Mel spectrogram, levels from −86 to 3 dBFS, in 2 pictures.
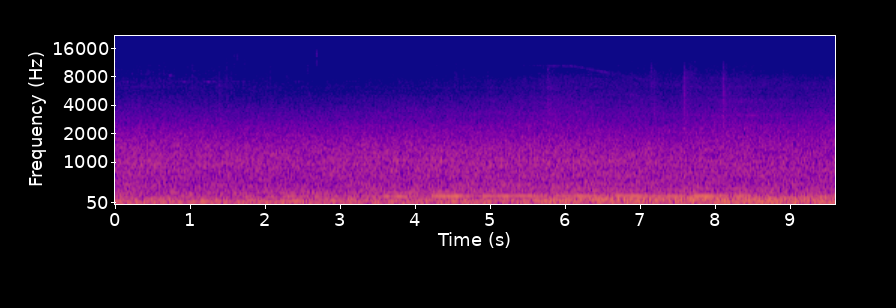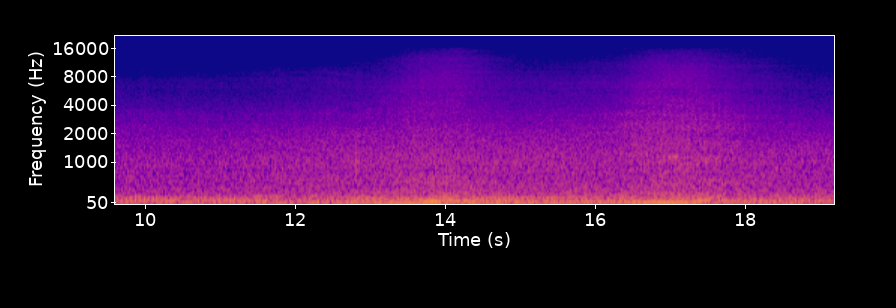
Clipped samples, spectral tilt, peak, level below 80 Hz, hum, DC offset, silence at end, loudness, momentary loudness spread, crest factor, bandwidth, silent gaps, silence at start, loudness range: under 0.1%; -6.5 dB/octave; -16 dBFS; -36 dBFS; none; under 0.1%; 0 s; -35 LUFS; 9 LU; 16 dB; 15.5 kHz; none; 0 s; 6 LU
